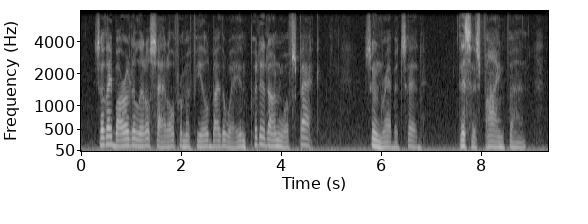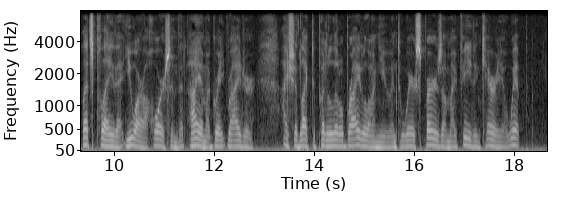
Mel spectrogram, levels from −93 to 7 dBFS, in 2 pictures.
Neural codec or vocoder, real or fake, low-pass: none; real; 7.2 kHz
